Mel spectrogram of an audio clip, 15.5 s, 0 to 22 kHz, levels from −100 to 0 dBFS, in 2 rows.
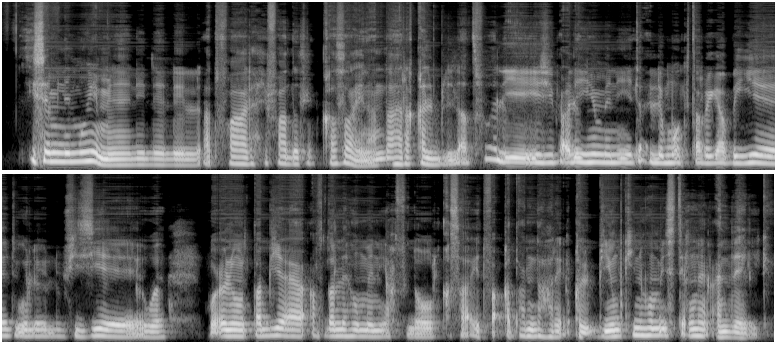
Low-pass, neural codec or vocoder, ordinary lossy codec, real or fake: none; none; none; real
